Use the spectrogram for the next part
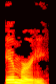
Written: imri

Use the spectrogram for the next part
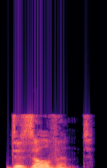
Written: dissolvent

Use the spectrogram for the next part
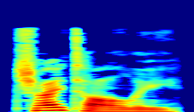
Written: chaitaly

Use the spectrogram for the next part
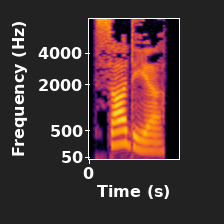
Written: sadia

